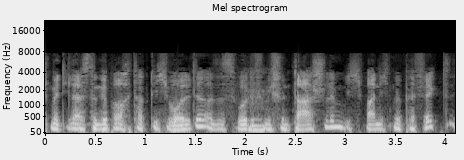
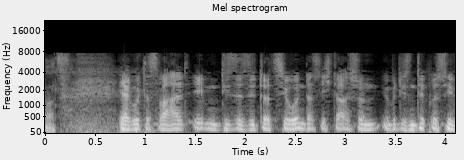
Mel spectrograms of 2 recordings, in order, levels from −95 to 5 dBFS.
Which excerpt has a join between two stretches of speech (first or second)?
first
